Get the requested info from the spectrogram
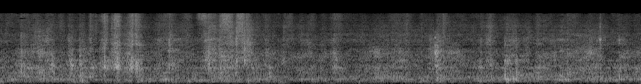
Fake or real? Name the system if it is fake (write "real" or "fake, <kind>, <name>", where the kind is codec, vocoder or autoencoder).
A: fake, codec, SNAC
